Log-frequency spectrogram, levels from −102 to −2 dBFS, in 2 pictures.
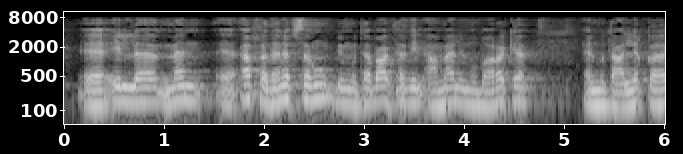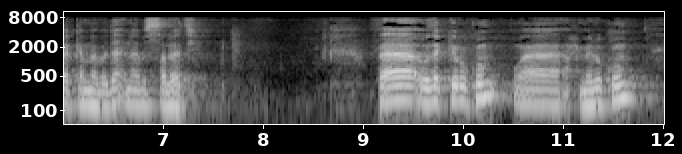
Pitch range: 130-160 Hz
